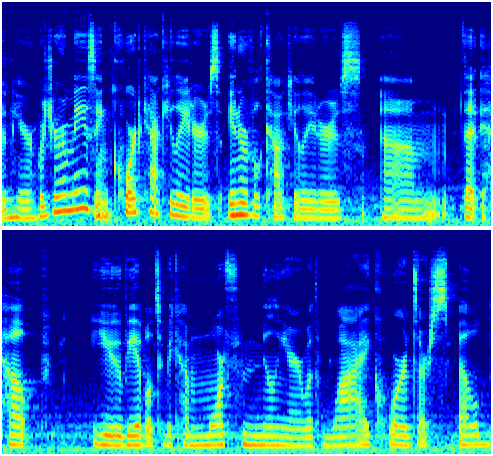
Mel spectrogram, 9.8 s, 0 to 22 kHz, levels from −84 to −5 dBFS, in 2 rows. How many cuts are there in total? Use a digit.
1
